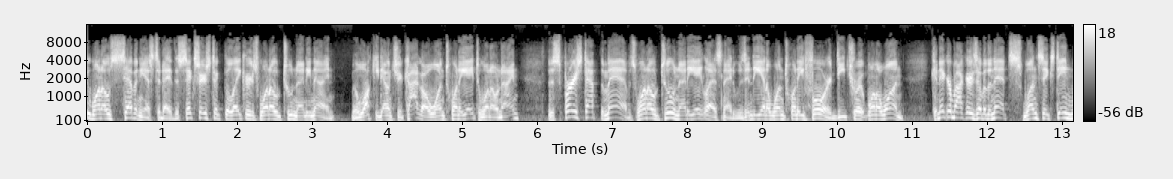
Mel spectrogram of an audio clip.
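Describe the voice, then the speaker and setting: A man's voice: a little high, a little mellow, no room sound. A man hosting a morning radio show, joking and rattling off times, weather and scores.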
